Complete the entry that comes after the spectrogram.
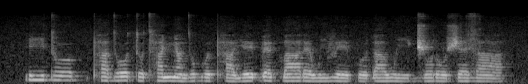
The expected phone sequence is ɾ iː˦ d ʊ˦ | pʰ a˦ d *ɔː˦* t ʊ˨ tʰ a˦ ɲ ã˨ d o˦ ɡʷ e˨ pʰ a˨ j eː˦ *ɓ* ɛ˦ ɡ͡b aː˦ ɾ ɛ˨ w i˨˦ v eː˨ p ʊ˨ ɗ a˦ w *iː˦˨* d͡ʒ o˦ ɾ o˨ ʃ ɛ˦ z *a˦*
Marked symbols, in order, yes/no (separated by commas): no, yes, no, no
